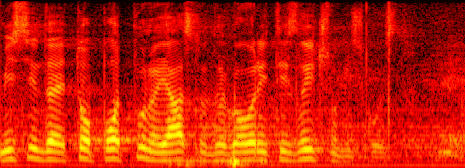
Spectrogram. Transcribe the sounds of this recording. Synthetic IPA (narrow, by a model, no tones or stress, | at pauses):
mislimd̪aje̞t̪o̞ːpot̪̚punojasnod̪aɡo̞ʋoɾit̪eizlit͡ʂnoɡiskuːst̪ʋa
